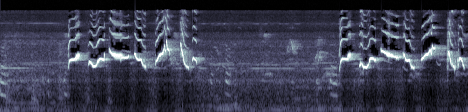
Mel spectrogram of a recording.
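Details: Oriental magpie-robin, a kept bird, singing two energetic bursts of bright, wavering whistles and quick chirps, with a quiet gap of about two seconds between them.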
